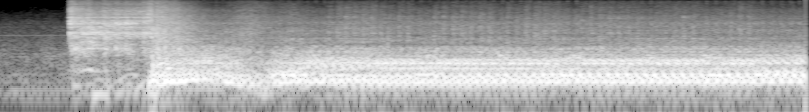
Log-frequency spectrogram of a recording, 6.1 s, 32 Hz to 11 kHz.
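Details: Toyota 1UZ-FE non-VVTi V8 with non-immobilizer OBD2 ECU setup: quick catch and fire, then settles into a smooth, even V8 idle with no misses or knocks; healthy start.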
